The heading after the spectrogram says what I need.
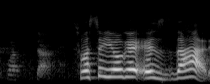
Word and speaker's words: Swastha: Swastha. Swastha. Swastha. The H is silent. Okay, that would be helpful if I said it right. Swastha.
